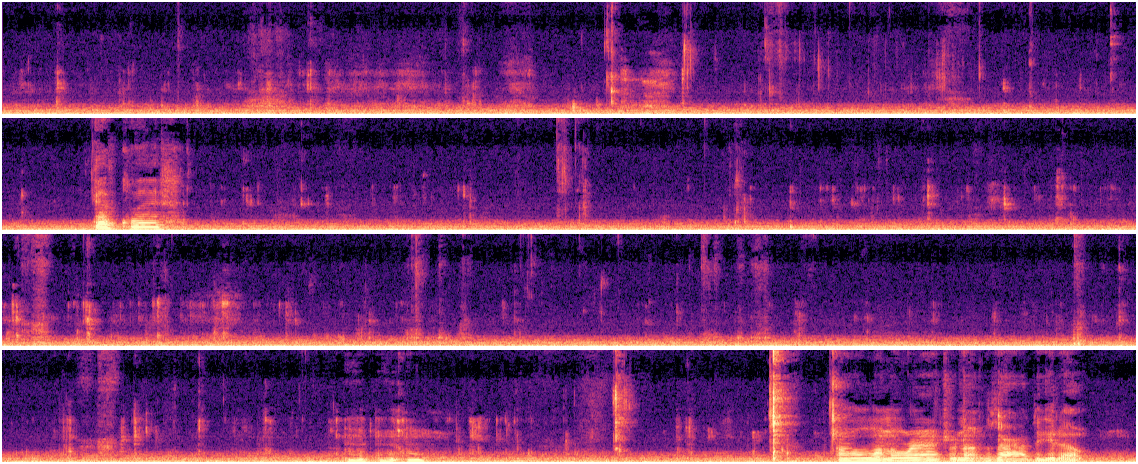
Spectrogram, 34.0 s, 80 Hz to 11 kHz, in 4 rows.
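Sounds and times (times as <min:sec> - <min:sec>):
person chewing pizza: 0:00.0 - 0:09.2, 0:09.9 - 0:31.9
steady low hum: 0:00.0 - 0:34.0.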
